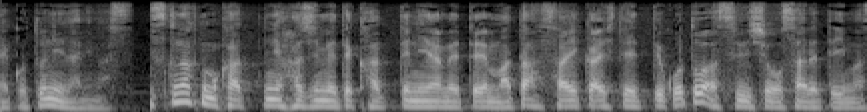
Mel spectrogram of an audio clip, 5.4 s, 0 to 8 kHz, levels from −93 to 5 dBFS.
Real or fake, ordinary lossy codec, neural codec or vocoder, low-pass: real; none; none; 7.2 kHz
